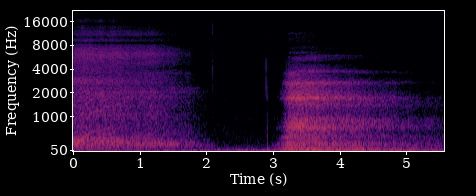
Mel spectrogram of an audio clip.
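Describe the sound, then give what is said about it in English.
A deep breath drawn in through the nose and let out through the mouth: a faint, airy rush of breath, a short quiet gap, then a fuller exhale that trails off slowly. “Let's take a deep breath in through our nose and a deep breath out through our mouth.”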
